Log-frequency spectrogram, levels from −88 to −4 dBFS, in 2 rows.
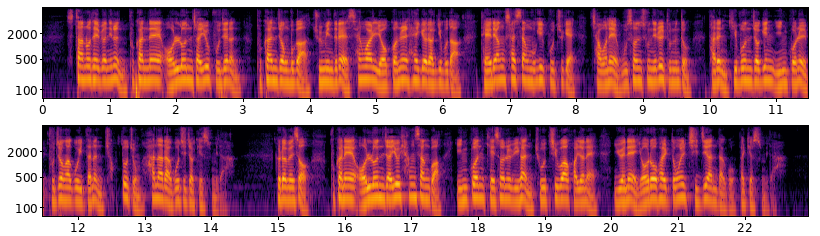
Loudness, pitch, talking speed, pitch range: -24 LUFS, 150 Hz, 340 characters per minute, 140-160 Hz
